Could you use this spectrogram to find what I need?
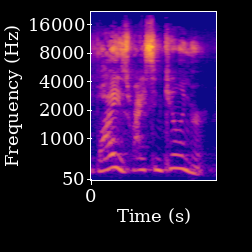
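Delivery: usual speaking voice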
